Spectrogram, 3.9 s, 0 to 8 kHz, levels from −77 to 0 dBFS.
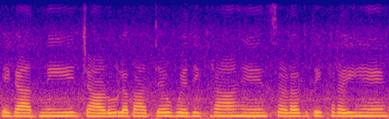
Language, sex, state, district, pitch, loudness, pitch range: Hindi, female, Chhattisgarh, Rajnandgaon, 225 Hz, -12 LUFS, 220-230 Hz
